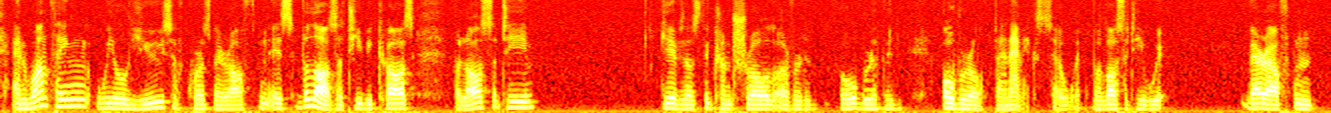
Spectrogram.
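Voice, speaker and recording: A man at medium pitch and moderate pace, with ordinary pitch variation and long, frequent pauses. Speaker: music composition tutor. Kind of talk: tutorial. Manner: halting, many fillers.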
